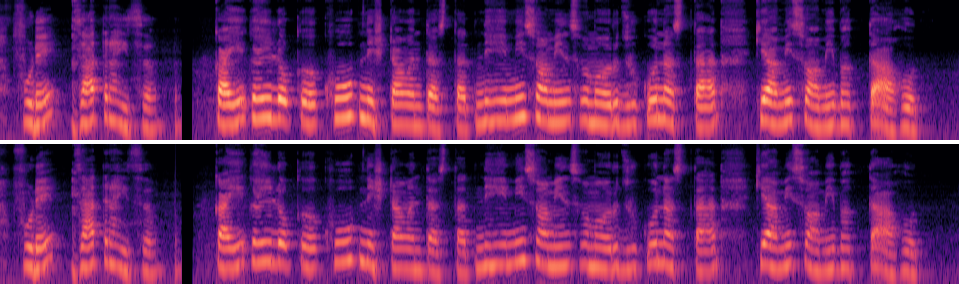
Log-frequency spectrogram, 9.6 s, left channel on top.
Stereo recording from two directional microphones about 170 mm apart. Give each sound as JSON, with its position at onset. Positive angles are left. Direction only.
{"t": 0.2, "sound": "a woman's voice", "side_deg": 20}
